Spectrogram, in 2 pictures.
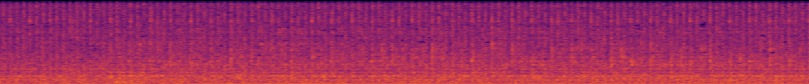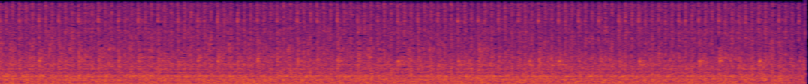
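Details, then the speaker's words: GM turbo engine (Onix, Tracker, Cruze) idling: steady fast light ticking from the vacuum pump feeding the brake servo, getting busier as the brake is pressed; normal vacuum pump noise that never goes away. "quando você pisa no freio porque aqui tem uma bomba de vácuo essa bomba de vácuo já tá localizada aqui ó essa peça aqui ó essa aqui é uma bomba de vácuo tá ligado diretamente ali no servo freio por isso que você pisa né no freio o barulho aumenta"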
